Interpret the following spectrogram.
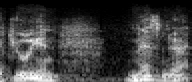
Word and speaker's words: Julian Messner: And the book, That Certain Something, The Magic of Charm, published by Julian Messner and Company. Yes, Did I pronounce that right?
